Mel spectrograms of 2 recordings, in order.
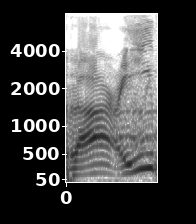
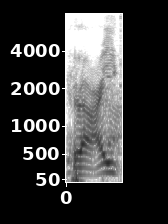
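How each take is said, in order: First: The vowel is stretched out long. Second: The word is said plainly, without stretching. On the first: It means a shepherd, said with disrespect. The speaker calls it wrong. "अगर राई बना दे कोई" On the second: Please show us consideration. The speaker calls it right. "राई का मतलब हमारी रियायत कीजिए"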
